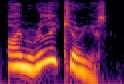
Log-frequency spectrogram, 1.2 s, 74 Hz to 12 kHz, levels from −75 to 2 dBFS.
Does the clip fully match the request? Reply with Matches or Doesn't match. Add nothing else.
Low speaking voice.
Doesn't match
